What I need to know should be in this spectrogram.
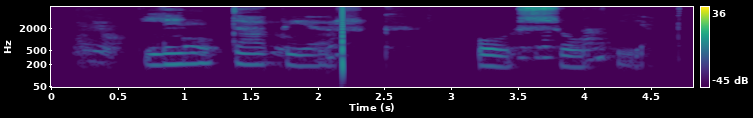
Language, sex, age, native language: Icelandic, female, 9, Icelandic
